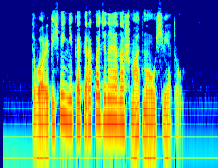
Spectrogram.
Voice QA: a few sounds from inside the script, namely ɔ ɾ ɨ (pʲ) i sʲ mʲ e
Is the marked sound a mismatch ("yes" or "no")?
no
